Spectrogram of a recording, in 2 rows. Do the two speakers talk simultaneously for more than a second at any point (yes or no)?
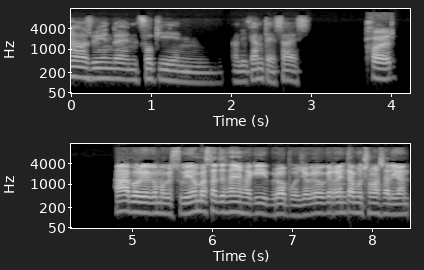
no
